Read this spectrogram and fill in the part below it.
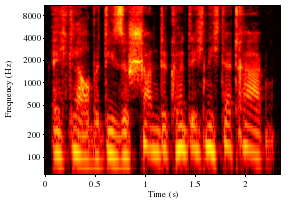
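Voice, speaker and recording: A man's voice: medium pitch, husky, lightly acted. A man voicing a cheeky, teasing teenage wizard boy in a storybook. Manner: teasing, quick and mocking.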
